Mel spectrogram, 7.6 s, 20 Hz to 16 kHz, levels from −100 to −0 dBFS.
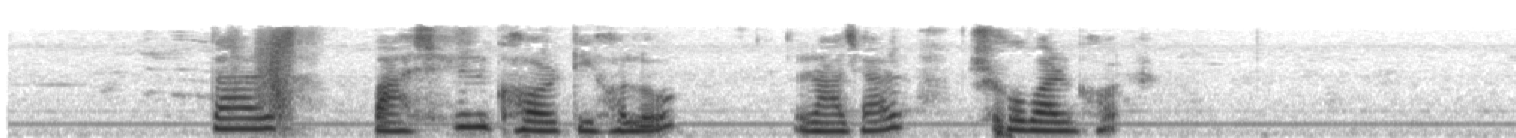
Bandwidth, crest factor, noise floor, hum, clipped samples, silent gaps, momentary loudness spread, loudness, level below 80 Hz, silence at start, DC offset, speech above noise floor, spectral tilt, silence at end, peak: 8 kHz; 22 dB; -60 dBFS; none; under 0.1%; none; 10 LU; -25 LUFS; -62 dBFS; 1.05 s; under 0.1%; 35 dB; -4.5 dB/octave; 2 s; -6 dBFS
